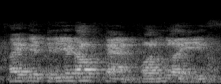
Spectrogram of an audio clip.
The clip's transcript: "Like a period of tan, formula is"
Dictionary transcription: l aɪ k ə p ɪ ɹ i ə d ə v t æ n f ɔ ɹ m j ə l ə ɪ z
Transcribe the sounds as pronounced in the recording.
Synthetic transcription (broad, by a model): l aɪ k ə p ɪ ɹ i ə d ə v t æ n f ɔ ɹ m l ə ə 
